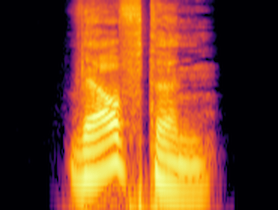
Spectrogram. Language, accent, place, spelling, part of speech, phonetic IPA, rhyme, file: German, Germany, Berlin, Werften, noun, [ˈvɛʁftn̩], -ɛʁftn̩, De-Werften.ogg
- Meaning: plural of Werft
